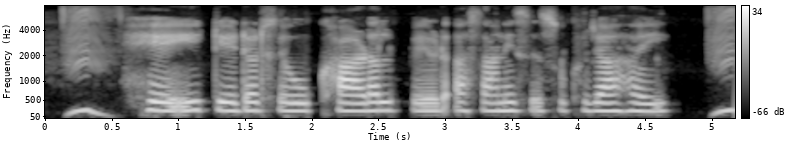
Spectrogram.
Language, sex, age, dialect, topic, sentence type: Magahi, female, 18-24, Central/Standard, banking, statement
